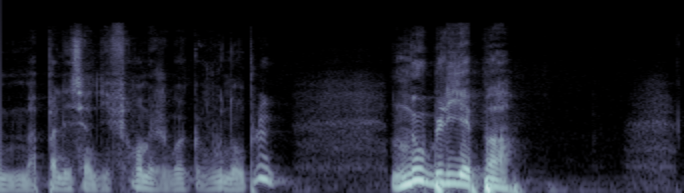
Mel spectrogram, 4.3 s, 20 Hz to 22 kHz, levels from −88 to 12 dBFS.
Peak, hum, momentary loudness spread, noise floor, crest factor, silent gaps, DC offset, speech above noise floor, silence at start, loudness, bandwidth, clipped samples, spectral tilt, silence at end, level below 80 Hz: 0 dBFS; none; 17 LU; -58 dBFS; 18 dB; none; under 0.1%; 41 dB; 0 s; -18 LUFS; 13 kHz; under 0.1%; -8 dB/octave; 1 s; -28 dBFS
